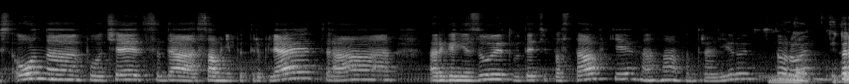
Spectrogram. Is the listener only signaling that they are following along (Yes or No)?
No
